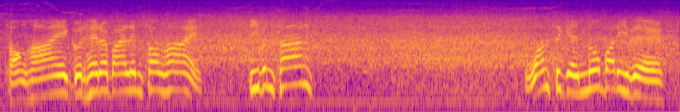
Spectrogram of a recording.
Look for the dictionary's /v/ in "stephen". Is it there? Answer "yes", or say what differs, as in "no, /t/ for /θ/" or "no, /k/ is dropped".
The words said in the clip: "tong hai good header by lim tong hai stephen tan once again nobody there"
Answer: yes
